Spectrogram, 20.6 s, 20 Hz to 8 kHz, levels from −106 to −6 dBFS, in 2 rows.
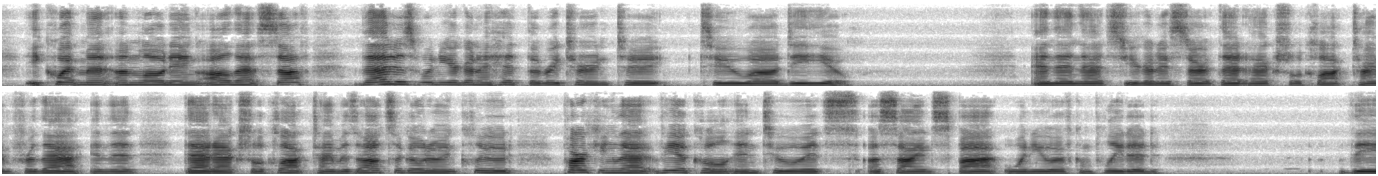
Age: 40-59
